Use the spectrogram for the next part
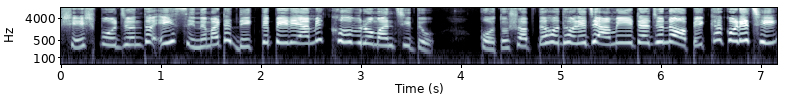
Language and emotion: Bengali, happy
